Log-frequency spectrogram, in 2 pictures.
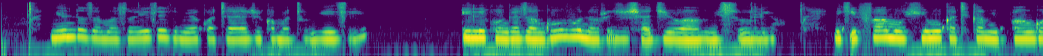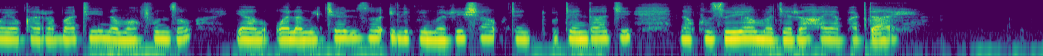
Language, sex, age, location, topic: Swahili, female, 25-35, Nairobi, health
